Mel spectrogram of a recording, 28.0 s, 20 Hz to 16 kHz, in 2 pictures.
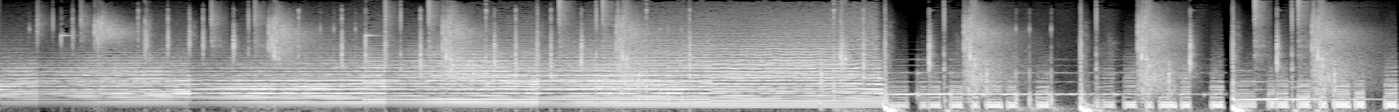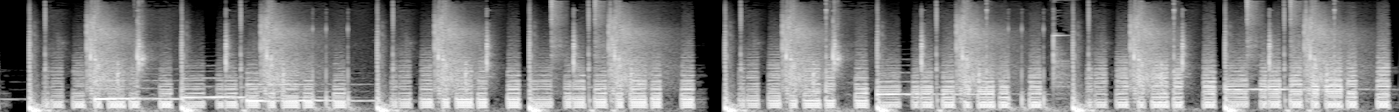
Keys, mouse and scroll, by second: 0.0 shift+a, 4.0-4.8 drag, 6.0 shift+a, 9.3-10.1 drag, 11.3 click, 17.5 4, 19.4-20.8 drag, 21.3 shift+a, 24.4-25.0 drag, 25.5-27.3 drag.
